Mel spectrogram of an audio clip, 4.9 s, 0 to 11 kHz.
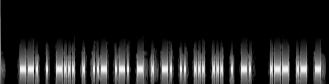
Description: Morse code, heard as a keyed tone, about 40 wpm, spaced as for 35 wpm, 600 Hz. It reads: GEBEURTENISSEN WAT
